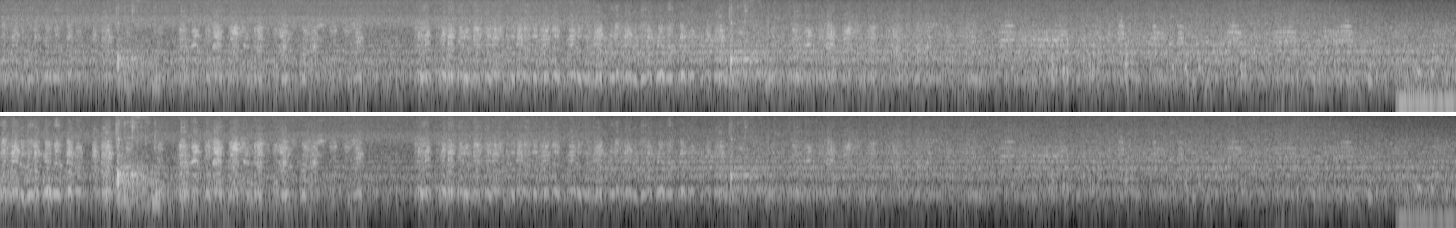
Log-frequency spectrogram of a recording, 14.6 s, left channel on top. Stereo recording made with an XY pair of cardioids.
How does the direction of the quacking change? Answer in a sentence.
In this clip you hear the quacking move to the left.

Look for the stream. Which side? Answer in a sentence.
In this clip you hear the stream on the left.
